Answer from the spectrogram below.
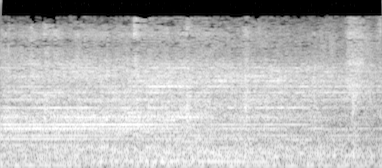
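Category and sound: vehicle, moving train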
